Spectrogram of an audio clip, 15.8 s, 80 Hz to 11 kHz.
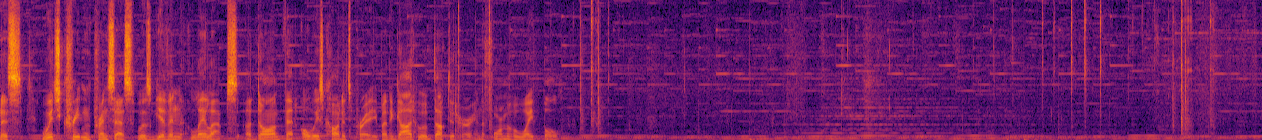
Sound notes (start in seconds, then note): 7.9 whispering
